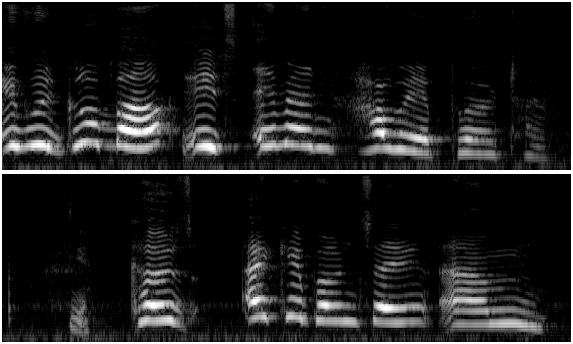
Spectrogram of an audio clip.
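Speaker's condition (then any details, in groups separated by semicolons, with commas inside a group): Cerebral palsy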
